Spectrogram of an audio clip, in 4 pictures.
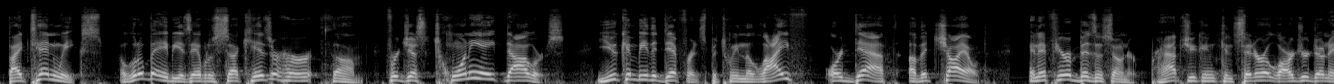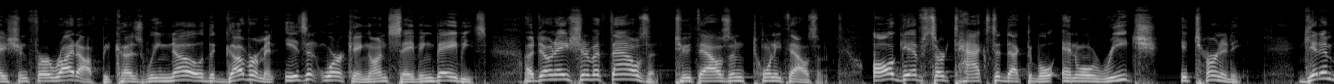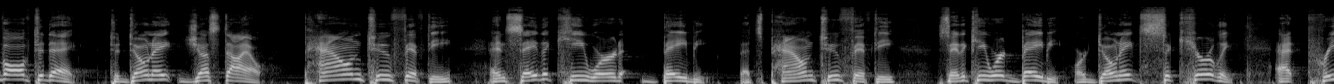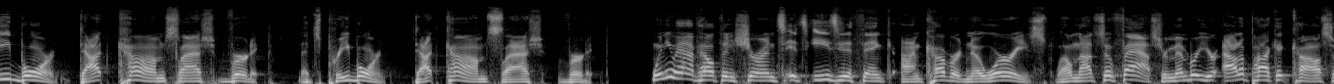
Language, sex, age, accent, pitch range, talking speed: English, male, 50-69, American, 135-200 Hz, 145 wpm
